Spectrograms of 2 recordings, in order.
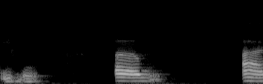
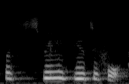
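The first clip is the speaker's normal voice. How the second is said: high-pitched coaxing sister voice; consoling sister; 9 semitones higher than usual. Retold or imitated. Sister reassuring her about the grade, high and coaxing. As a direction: soothe her like the sister did. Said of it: "she was like".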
